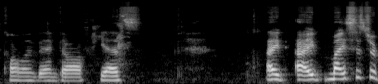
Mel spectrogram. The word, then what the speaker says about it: van Gogh: like like mandanimal says the brits call him van golf yeah i guess technically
